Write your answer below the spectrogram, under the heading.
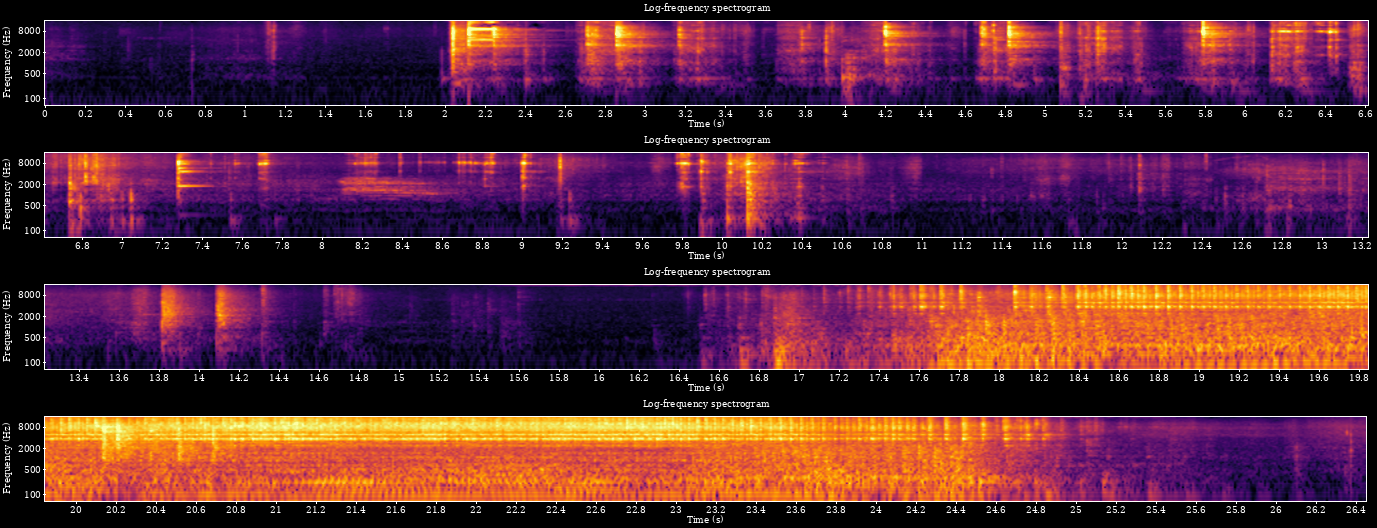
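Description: A run of knocks and clicks for the first several seconds. Then, about sixteen seconds in, the vibratory core sand mixer's vibrator starts and runs loud and steady for about eight seconds before stopping.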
